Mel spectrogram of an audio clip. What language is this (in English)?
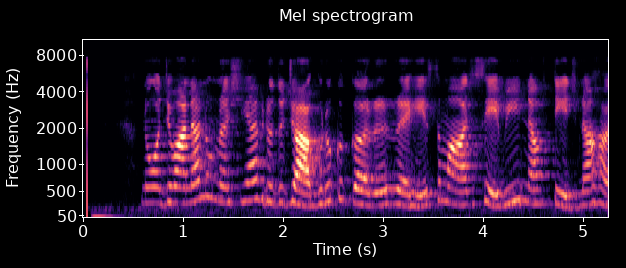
Punjabi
